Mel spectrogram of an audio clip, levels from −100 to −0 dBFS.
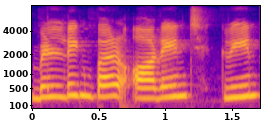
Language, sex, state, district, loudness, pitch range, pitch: Hindi, female, Uttar Pradesh, Jyotiba Phule Nagar, -13 LUFS, 280-310 Hz, 300 Hz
